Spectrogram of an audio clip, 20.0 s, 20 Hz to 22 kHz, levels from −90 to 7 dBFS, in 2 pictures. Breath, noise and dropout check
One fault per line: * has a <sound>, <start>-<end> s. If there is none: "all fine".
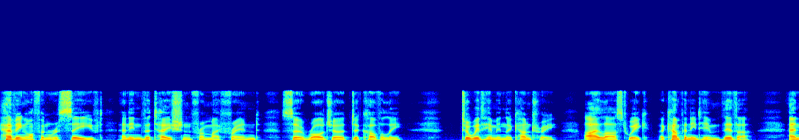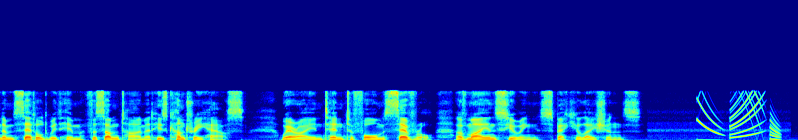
* has a chirp, 18.7-19.8 s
